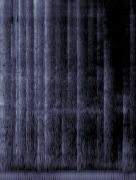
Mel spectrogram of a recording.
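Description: Crinkling and rustling of a coffee bag being handled, a run of irregular soft crackles that thin out toward the end.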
